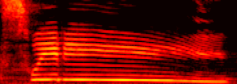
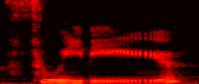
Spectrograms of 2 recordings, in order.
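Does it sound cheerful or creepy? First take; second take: cheerful; creepy. First: It is said in a cheerful, friendly way. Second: It is said in a creepy, unsettling way.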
